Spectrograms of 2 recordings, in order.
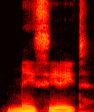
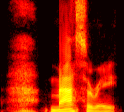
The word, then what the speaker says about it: macerate: But while that's macerating, sorry, I don't know why I say maciate, because that's definitely not how you say that word, says somebody I'd like to point out. I murder the English language, so macerate is the correct way to say that.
